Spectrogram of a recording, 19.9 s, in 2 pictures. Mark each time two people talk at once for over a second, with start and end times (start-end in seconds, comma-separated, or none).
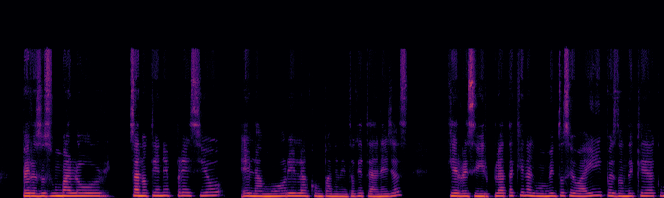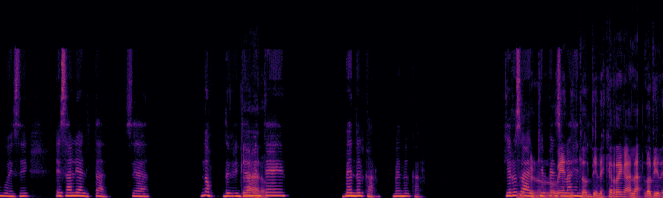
17.7-18.9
